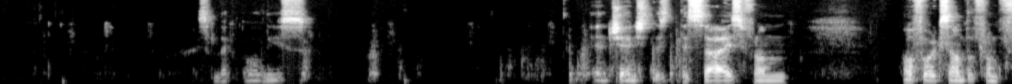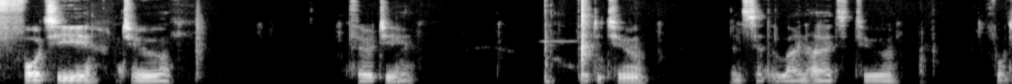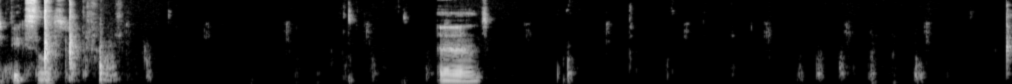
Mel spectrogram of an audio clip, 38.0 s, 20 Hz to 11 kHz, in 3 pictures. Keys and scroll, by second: 0.8 shift+super+space, 17.6 3, 19.4 2.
